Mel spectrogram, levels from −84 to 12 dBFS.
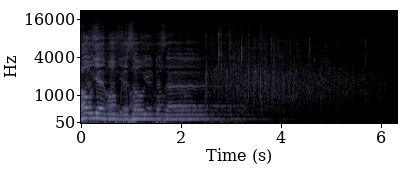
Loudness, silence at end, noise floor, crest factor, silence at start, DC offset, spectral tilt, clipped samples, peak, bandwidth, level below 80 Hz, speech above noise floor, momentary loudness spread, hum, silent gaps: -44 LUFS; 0.6 s; -72 dBFS; 22 dB; 0 s; under 0.1%; -4.5 dB/octave; under 0.1%; -24 dBFS; 18 kHz; -64 dBFS; 29 dB; 25 LU; none; none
